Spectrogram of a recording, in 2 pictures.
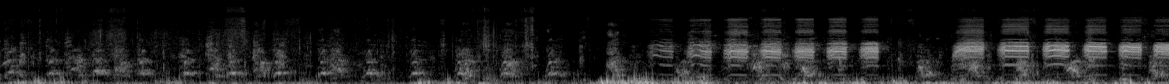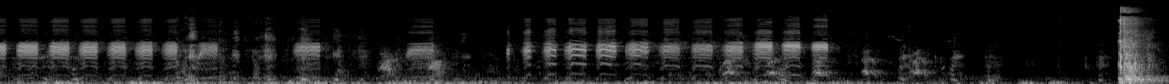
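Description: Three long runs of rapid duck quacks, each run several seconds long. Near the end comes a single gunshot, the loudest sound here.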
